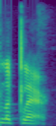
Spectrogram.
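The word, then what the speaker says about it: Leclerc: name is pretty cool Charles L clar and you got to pronounce it like that because he's not American you better pronounce it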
